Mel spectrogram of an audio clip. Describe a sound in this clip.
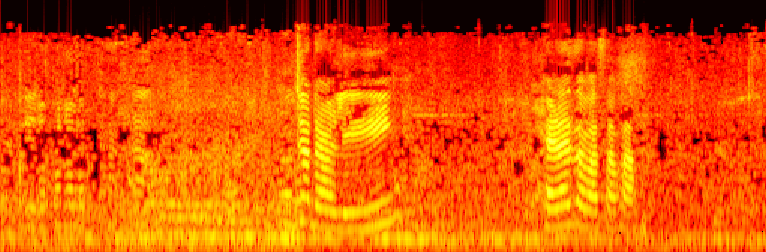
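A young woman speaks and exclaims excitedly close by.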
